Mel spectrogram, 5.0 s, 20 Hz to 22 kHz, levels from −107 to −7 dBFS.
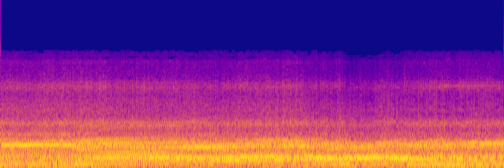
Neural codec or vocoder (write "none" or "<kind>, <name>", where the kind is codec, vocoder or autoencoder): vocoder, Vocos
